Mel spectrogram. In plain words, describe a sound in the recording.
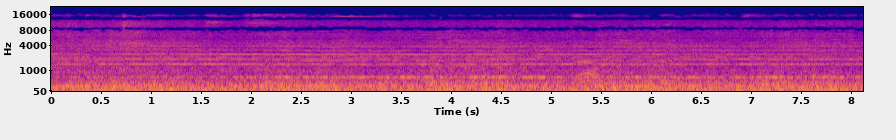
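A freight train rumbles past on the tracks.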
